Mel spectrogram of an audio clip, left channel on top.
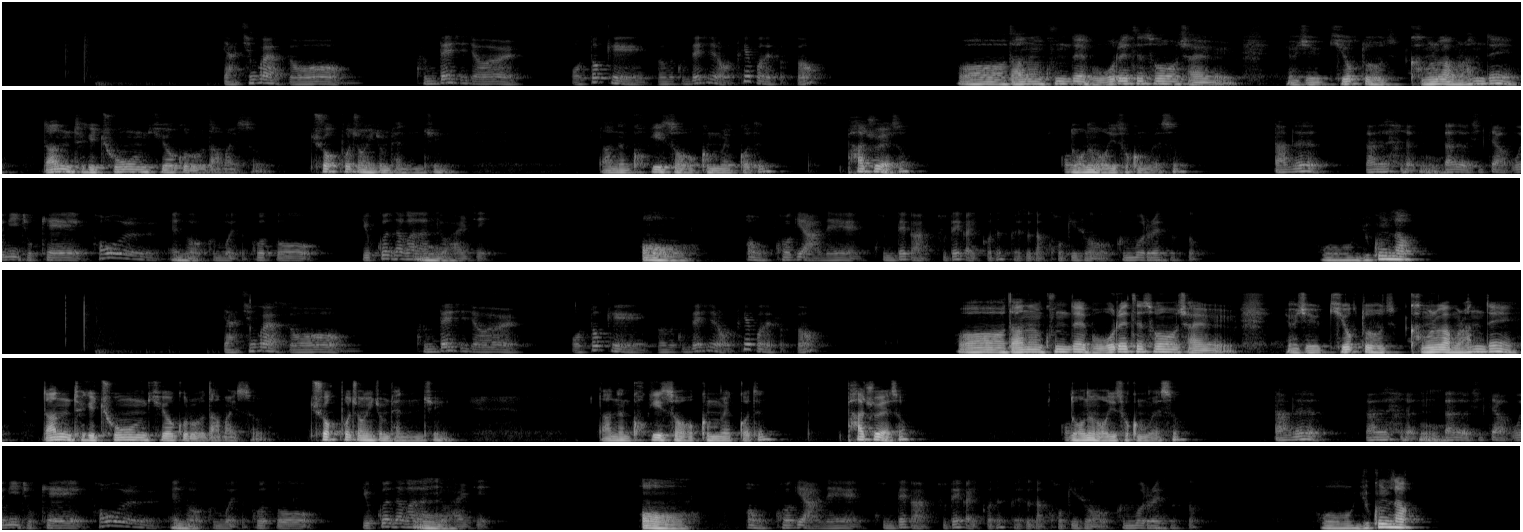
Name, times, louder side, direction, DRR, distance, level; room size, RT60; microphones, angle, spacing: voice 1, 2.2-3.6 4.1-5.1 5.7-8.1 25.8-26.1 27.9-28.4 28.8-29.4 29.6-33.5 34.0-35.2 37.8-42.3, equal, 5° left, 0.5 m, -41 dB
voice 2, 9.6-15.2 15.6-17.8 18.3-19.7 21.2-22.9 23.6-24.3 25.9-27.0 29.4-29.6 32.1-32.3 34.5-34.8 36.8-37.3 43.6-44.4, right 5 dB, 80° right, 0.4 m, -27 dB
3.4 x 3.2 x 3.4 m
head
